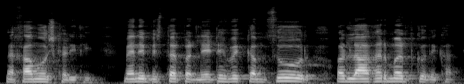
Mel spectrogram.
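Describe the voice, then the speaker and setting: A man reading a first-person moral story in a steady, earnest narration. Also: mid-range voice.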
